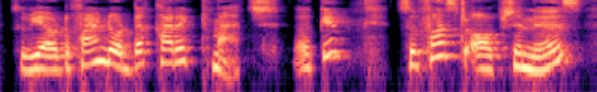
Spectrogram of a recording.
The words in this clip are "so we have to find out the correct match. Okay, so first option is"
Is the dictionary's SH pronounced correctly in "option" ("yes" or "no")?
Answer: yes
